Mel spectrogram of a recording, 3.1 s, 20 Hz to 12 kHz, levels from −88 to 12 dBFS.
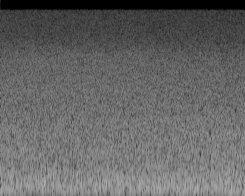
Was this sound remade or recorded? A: recorded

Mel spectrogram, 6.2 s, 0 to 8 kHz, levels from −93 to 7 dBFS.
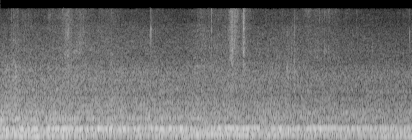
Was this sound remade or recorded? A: recorded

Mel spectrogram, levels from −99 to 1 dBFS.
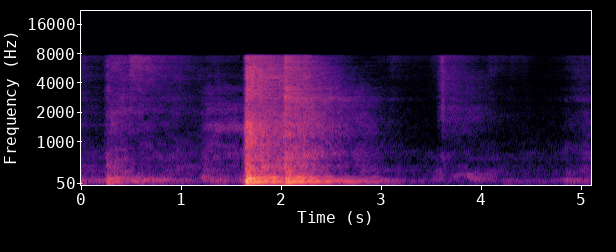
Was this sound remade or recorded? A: remade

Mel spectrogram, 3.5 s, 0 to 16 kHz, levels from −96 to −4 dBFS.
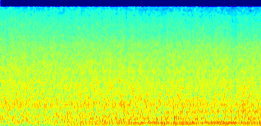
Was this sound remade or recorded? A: remade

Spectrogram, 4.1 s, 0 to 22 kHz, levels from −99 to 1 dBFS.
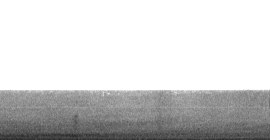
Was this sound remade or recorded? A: recorded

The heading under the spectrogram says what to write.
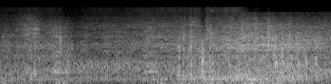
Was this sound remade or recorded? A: recorded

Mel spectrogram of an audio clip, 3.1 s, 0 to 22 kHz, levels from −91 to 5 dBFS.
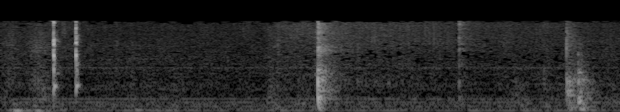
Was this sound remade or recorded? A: recorded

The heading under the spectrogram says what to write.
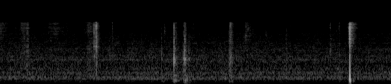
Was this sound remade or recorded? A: remade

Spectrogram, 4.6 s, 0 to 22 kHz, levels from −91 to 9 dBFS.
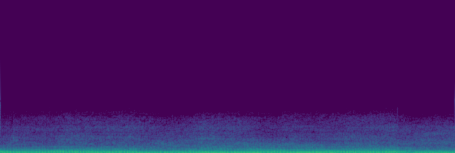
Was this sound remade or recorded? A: remade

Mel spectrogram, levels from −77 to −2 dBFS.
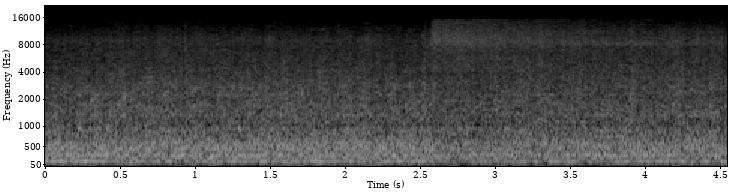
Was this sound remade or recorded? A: remade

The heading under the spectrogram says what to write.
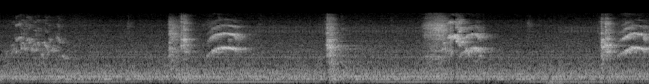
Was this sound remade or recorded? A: remade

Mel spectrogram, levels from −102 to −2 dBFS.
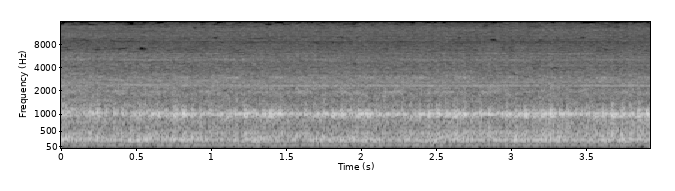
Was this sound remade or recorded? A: remade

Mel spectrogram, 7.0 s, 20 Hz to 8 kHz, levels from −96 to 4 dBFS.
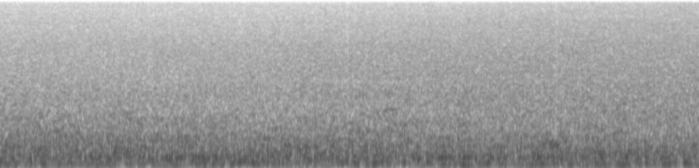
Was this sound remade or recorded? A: remade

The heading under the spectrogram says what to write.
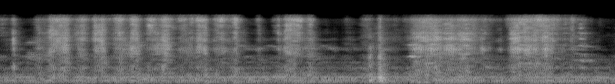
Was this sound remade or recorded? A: remade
